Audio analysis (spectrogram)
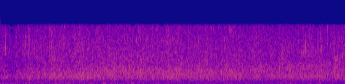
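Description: A crowd applauds steadily, a dense wash of many hands clapping at an even loudness for several seconds, with no voices heard over it.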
